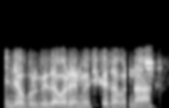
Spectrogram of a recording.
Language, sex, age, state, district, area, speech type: Bodo, male, 18-30, Assam, Chirang, urban, conversation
